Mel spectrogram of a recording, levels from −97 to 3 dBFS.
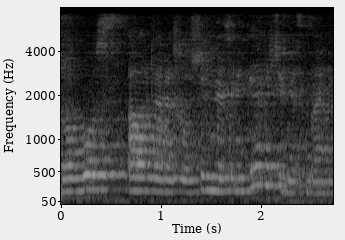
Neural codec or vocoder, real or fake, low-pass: codec, 16 kHz in and 24 kHz out, 2.2 kbps, FireRedTTS-2 codec; fake; 7.2 kHz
